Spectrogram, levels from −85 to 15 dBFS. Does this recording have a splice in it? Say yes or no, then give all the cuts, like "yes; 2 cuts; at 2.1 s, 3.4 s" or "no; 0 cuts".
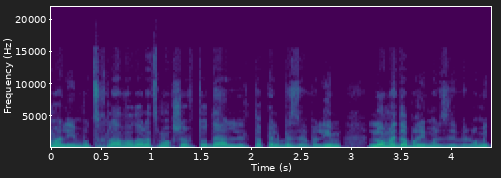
no; 0 cuts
